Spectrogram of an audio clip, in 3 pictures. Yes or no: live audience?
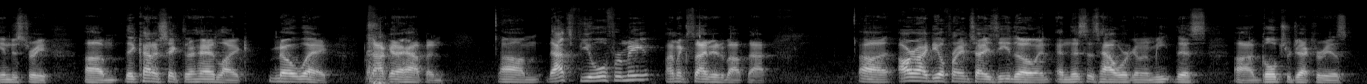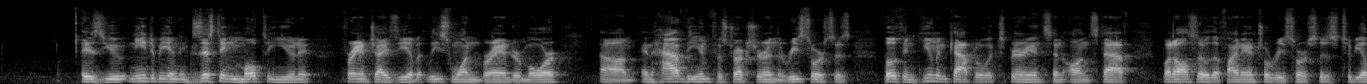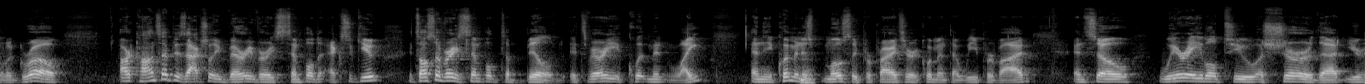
no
